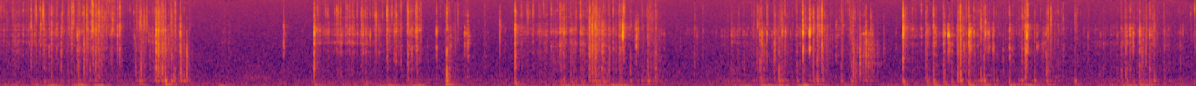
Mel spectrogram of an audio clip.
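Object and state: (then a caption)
Bar of soap being shaved. A utility knife blade scrapes and shaves curled flakes off a solid purple soap bar with a dark speckled coating, held in the hand. Dry, bright crinkling and scratchy scraping come in bursts of quick strokes, with short quiet gaps between passes.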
